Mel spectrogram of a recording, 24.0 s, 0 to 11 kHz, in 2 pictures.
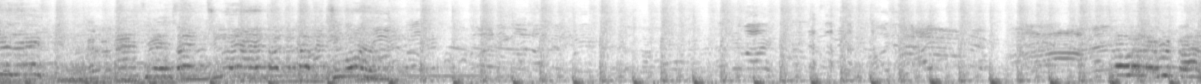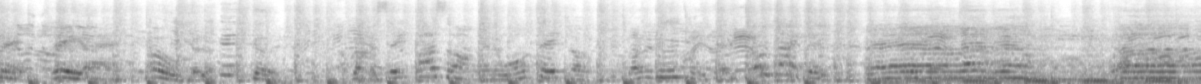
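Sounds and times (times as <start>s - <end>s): person's voice: 0.0s - 5.9s
live rock band: 0.0s - 24.0s
steady bass drum beat: 0.0s - 24.0s.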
